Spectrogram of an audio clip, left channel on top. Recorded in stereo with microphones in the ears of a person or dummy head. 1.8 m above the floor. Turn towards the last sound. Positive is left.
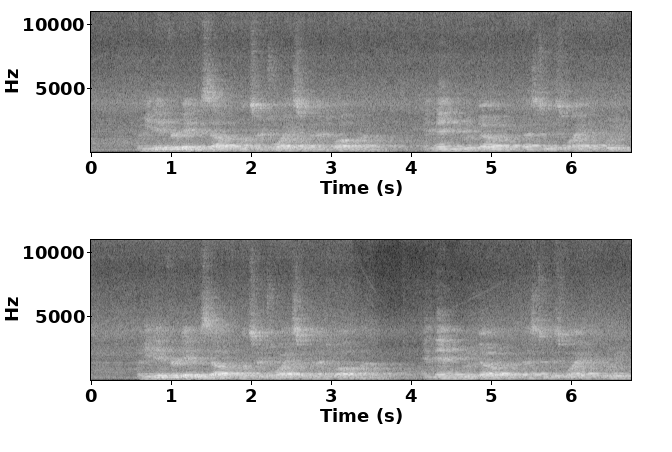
turn(degrees=-75)  # may be behind; listen again after turning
